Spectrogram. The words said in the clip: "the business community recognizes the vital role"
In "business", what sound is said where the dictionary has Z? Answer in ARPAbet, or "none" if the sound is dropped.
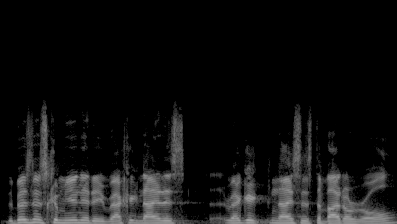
Z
